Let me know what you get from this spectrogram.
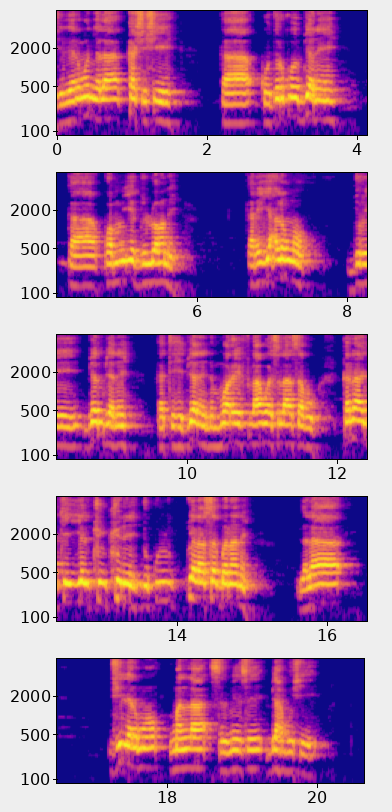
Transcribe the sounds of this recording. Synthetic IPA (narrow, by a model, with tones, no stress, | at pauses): ʒi˨lɛ˨lɨ˦ŋo˦ɲɛ˨la˦ka˦ʃi˨ʃeː˦ | ka˨ko˨dʊ˦ɾkʊ˦bʲɛ˦nɨ˦ | ka˨kɔ˨mjɪ˦ɾɨ˦dɨ˦lɔ˦ŋ˦nɨ˨ | ka˨dɨ˦ja˦ʔa˦lɨ˦ŋɔ˨ | dʊ˨ɾɨ˨bɛ˦m˦bɛ˨nɨ˦ | ka˨tɪ˨hɪ˨bʲɛ˦nɨ˨nɨ˨mɔ˦ɾɪ˦flaː˦wa˦sɨ˦laː˦sa˦bʊ˨ | ka˦naː˦˨˦t͡ʃɛ˦jɛ˦lt͡ʃu˦t͡ʃu˦nɨ˨dʊ˨ku˦ltɛ˦la˦sa˦ɡ͡ba˦na˦nɨ˨ | la˨la˦ | ʒi˦lɛ˨lɨ˦ŋo˦ŋ͡ma˦n˦la˦sɨ˨lmiː˦sɨ˦bʲa˦hɪ˦bo˦ʃeː˦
